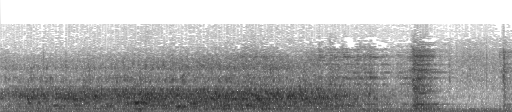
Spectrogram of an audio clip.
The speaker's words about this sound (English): Gently, the huge bell settles on the bottom. In his diving suit, Gleason emerges from the bathysphere in search of the age-old Spanish treasure ship, leaving Kent and Professor Thorpe to close the steel safety doors behind him. Listen.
